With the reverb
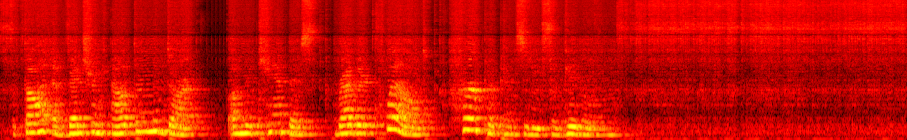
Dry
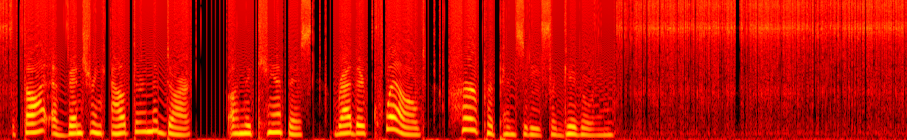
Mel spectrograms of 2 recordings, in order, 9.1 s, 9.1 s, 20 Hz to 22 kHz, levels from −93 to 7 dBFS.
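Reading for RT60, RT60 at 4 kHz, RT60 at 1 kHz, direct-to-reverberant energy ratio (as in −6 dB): 0.55 s, 0.60 s, 0.55 s, −4.0 dB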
